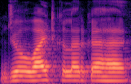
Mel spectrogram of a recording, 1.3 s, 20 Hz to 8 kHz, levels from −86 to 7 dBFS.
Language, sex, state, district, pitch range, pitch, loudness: Hindi, male, Jharkhand, Garhwa, 150-160 Hz, 160 Hz, -14 LUFS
